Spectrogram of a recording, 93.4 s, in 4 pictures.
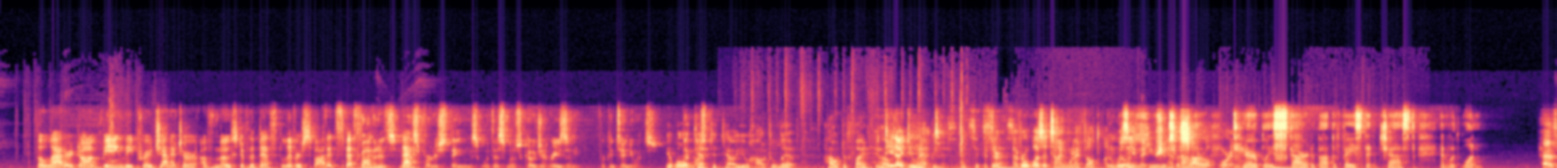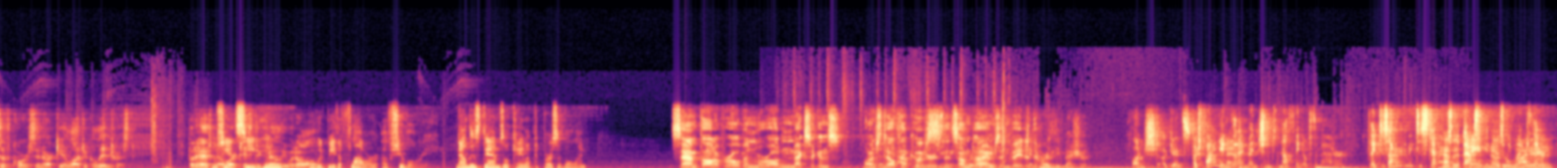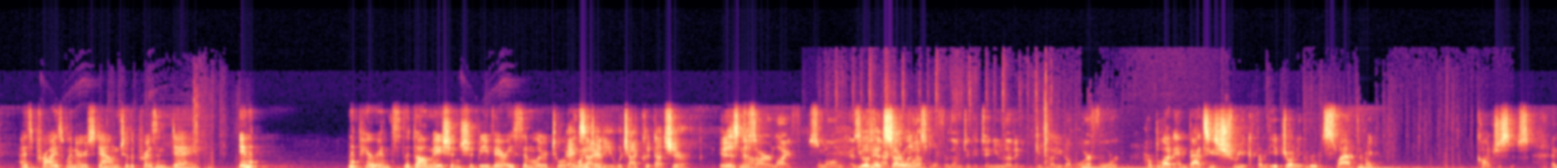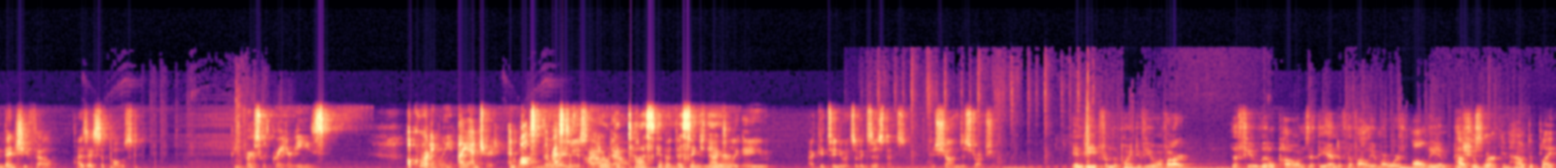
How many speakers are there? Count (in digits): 10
